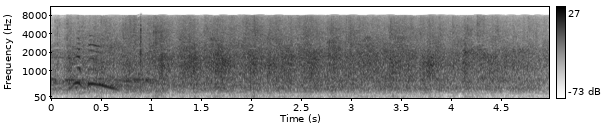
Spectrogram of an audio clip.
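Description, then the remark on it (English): Sustained applause from a crowd, a dense steady wash of many hands clapping at once, loud and continuous for the full five seconds, with a faint voice briefly audible near the start. “Nobody's probably clapping louder than my husband Simon”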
